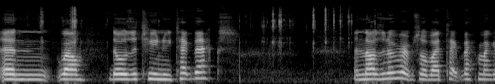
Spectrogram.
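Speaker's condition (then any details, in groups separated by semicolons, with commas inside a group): No condition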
